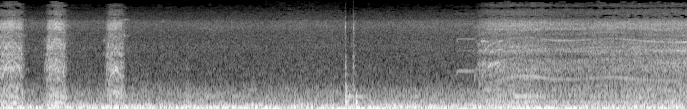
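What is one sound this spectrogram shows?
A cordless drill whirs as it drives in a screw.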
